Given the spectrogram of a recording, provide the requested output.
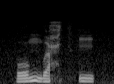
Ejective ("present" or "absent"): present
